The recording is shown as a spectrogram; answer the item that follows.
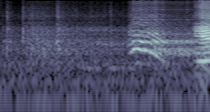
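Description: A high-pitched voice yelling twice, each yell falling in pitch, the second louder and starting near the end, after a few faint taps.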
